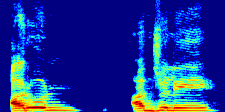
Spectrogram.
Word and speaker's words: Arunanjali: So even Indians find it difficult to pronounce it. So here it is Arunanjali.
